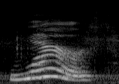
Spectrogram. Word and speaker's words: worth: o r m worm remember or can say er when it is with the w in one syllable words number eight worth worth how much is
